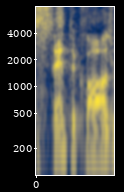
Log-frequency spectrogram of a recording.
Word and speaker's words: Santa Claus: They're making clear, you spell it S-A-N-T-A-C-L-A-U-S. – Right, but it's pronounced Throat Warbler Mangrove. No, it's pronounced Santa Claus, apparently.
